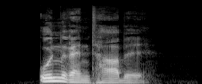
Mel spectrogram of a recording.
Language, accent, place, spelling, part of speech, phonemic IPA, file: German, Germany, Berlin, unrentabel, adjective, /ˈʊnʁɛnˌtaːbl̩/, De-unrentabel.ogg
- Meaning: unprofitable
